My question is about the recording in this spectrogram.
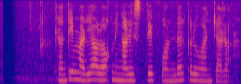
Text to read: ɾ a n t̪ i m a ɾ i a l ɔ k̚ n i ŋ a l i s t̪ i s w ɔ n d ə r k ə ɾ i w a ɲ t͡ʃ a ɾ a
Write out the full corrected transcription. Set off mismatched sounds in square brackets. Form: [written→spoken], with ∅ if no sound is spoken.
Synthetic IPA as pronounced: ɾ a n t̪ i m a ɾ i a l ɔ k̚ n i ŋ a l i s t̪ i [s→f] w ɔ n d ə r k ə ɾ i w a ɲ t͡ʃ a ɾ a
